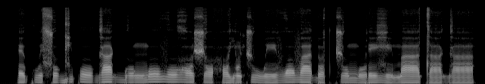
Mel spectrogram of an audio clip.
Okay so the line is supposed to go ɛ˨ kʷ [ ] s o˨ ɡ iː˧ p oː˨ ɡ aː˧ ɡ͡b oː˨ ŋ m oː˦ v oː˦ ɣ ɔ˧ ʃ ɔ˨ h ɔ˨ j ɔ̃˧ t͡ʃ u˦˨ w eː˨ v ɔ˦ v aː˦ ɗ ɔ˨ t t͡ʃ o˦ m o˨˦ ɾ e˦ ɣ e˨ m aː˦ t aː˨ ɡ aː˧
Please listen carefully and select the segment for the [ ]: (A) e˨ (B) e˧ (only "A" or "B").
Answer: A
